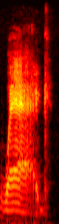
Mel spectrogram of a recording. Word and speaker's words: wag: banan but banana now if it's after a w sound it's normally an ah unless it's followed by a k or a that's why we get words like want and watch but not wag um the this seems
